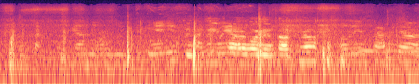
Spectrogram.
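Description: Footsteps on stone steps, a short knock about every two-thirds of a second, with faint voices of other people talking from about two seconds in.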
